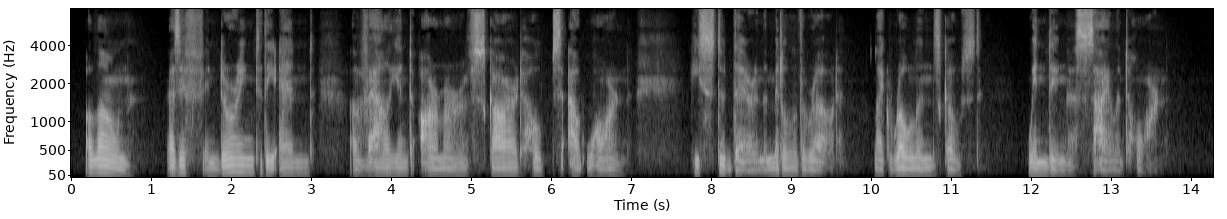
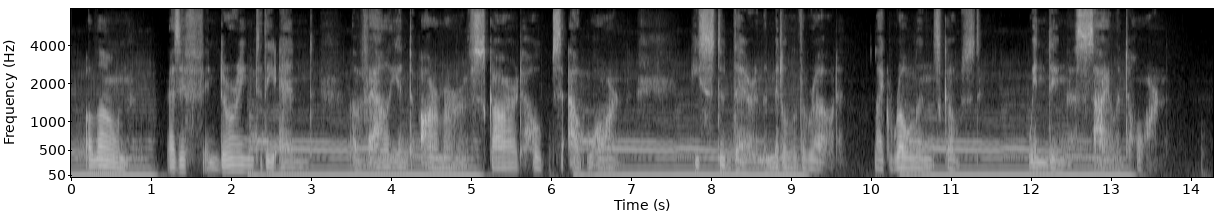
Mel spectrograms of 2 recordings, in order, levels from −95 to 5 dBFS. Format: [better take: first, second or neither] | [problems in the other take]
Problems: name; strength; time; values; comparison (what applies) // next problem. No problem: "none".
first | background sound (Musical instrument); 5 dB below the speech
